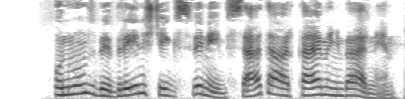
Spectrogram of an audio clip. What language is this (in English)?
Latvian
